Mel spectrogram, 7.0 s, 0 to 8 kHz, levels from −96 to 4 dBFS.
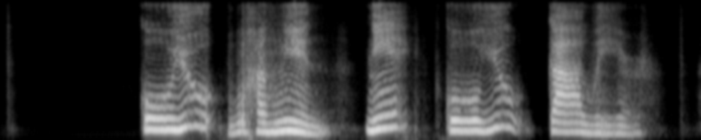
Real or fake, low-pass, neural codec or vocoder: fake; 7.2 kHz; codec, 16 kHz in and 24 kHz out, 0.4 kbps, LongCat-Audio-Codec, fine tuned four codebook decoder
